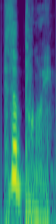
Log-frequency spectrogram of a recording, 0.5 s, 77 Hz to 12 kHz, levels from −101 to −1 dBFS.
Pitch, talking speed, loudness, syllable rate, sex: 135 Hz, 375 wpm, -21 LUFS, 7.0 syllables/s, male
